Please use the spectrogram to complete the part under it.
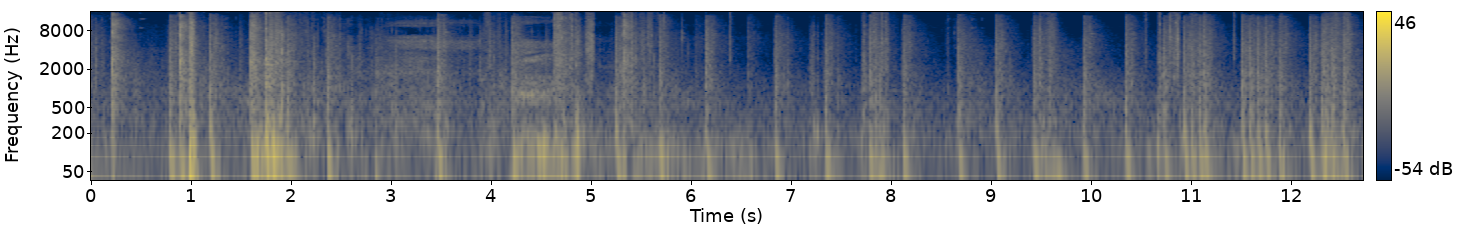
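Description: Gunshots crack in rapid bursts, close by.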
